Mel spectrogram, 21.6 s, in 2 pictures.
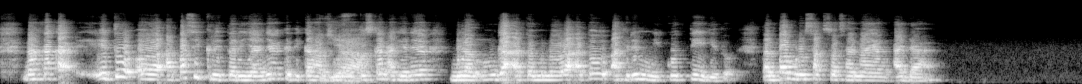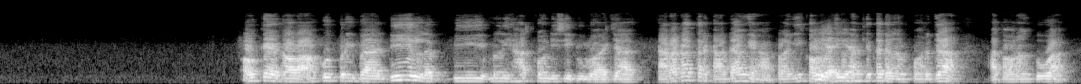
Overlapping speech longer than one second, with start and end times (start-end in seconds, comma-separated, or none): none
